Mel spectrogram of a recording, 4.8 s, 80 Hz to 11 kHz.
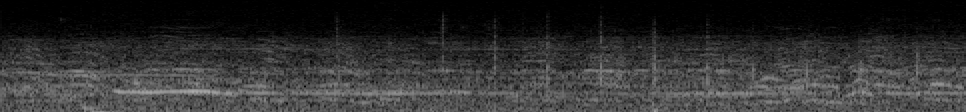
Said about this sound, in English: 34-34 in the second overtime. You can hear the Blue Raiders cheering across the way, cheering on their defense. Third down, four from the 19.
